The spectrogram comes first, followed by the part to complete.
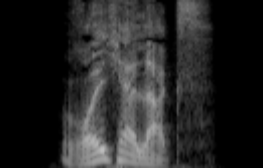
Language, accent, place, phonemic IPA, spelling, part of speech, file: German, Germany, Berlin, /ˈʁɔʏ̯çɐˌlaks/, Räucherlachs, noun, De-Räucherlachs.ogg
- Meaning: smoked salmon; lox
